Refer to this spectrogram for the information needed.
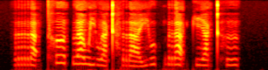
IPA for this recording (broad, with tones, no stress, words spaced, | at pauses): ra˨˩ʔtʰɤː˥˩t̚ la˥˩wju˨˩a̯kʰraː˩˦ ju˥˩k̚ra˥˩ʔki˧a̯ kʰɯ˦˥k̚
